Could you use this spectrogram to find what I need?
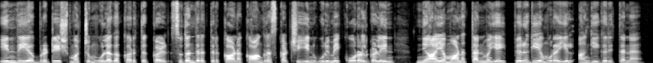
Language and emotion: Tamil, neutral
